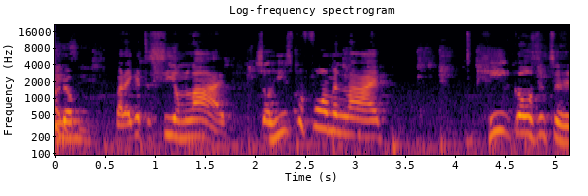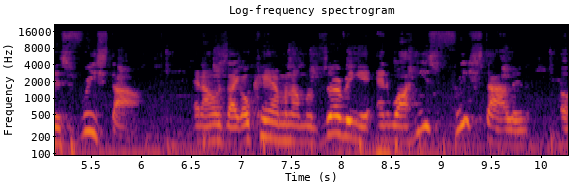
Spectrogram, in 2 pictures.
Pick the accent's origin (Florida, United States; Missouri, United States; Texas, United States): Florida, United States; North Miami Beach; I'm a kid who's growing up in North Miami Beach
